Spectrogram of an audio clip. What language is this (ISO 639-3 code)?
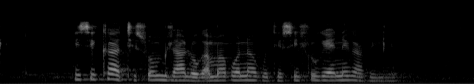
nbl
